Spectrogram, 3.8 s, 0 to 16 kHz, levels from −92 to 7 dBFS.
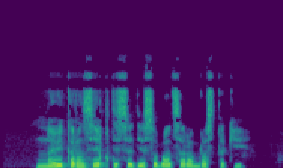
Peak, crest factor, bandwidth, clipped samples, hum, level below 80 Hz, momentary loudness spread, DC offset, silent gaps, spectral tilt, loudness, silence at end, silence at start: -2 dBFS; 18 dB; 9.4 kHz; under 0.1%; none; -68 dBFS; 16 LU; under 0.1%; none; -5.5 dB/octave; -18 LUFS; 0.6 s; 0.5 s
